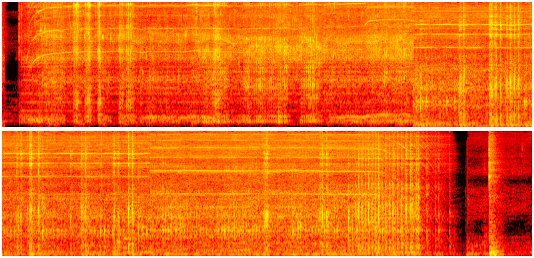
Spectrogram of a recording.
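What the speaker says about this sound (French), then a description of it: "Moi, je vais juste utiliser un fouet électrique et on va bien fouetter ça" A handheld electric whisk whips eggs and sugar in a bowl for a black forest cake, a continuous close whirring that shifts pitch midway and rattles against the bowl before cutting out near the end.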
